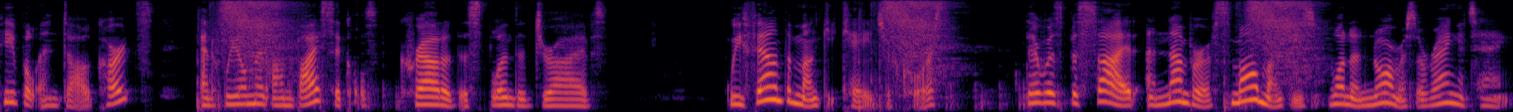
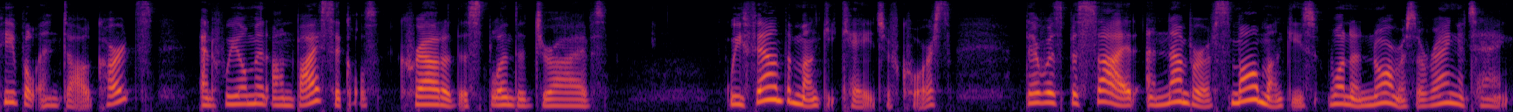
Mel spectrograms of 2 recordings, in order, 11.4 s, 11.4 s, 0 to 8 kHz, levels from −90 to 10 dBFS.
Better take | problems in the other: second | noise reduction (classical method log-MMSE)

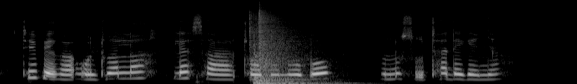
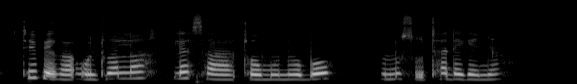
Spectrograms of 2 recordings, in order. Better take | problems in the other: second | background sound (Slam / Wood); 11 dB below the speech

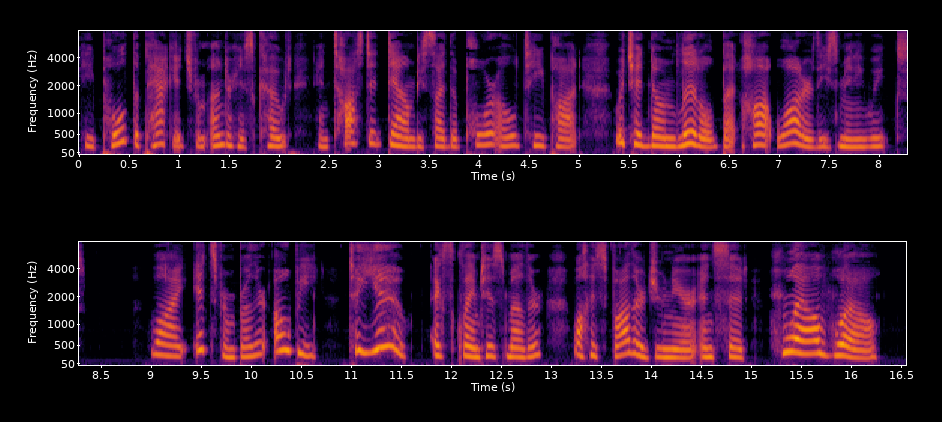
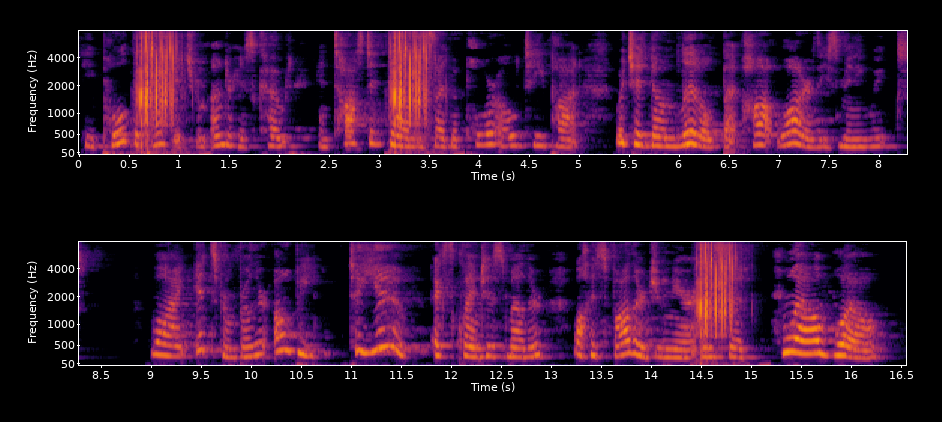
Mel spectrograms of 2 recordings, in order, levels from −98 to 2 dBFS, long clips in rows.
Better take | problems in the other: first | noise reduction (classical method WPE with log-MMSE)

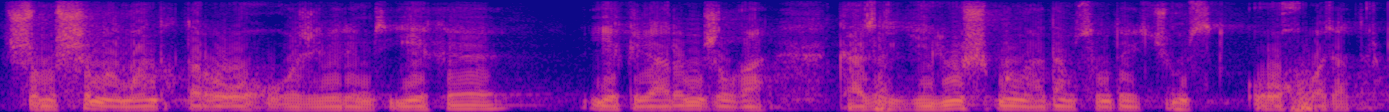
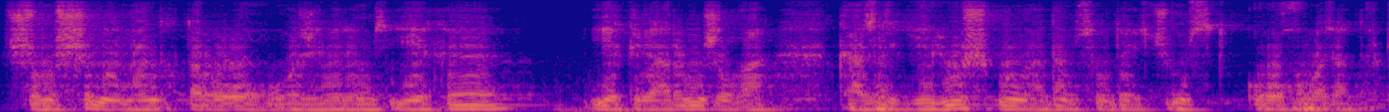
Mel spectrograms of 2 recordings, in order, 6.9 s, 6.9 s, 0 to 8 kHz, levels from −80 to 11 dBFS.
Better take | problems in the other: first | noise reduction (neural separator model SepFormer DNS4)

